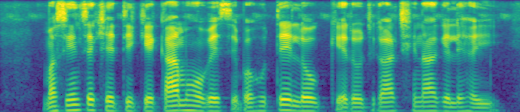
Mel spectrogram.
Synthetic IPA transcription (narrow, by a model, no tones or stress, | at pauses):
mʔəsinsekʰet̪ikekamɦobesḛbəɦut̪eloɡ̚kḛɾod͡ʒɡaɾt͡ʃʰinaɡeleɦəi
